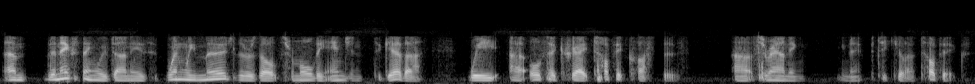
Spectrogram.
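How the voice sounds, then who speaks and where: A man's voice: fairly low pitch, steady tone, normal speed. A man with an Australian accent, a company CEO interviewed over the phone on a radio show, talking in a hesitant way with many fillers and restarts. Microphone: telephone line. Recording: muffled lo-fi phone line.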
